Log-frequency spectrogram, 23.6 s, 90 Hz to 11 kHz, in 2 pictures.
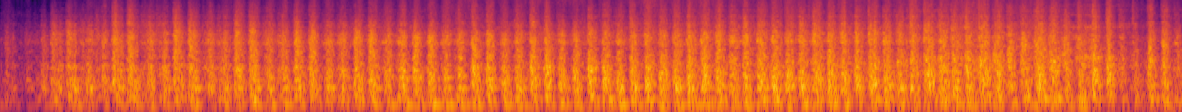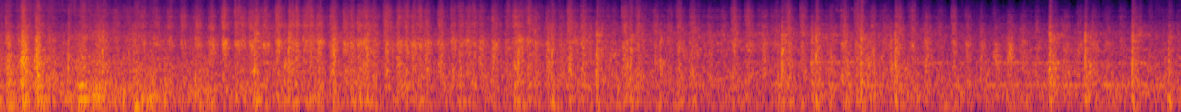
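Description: Super D steam locomotive 49395 hauls a train uphill past miners' cottages and slag heaps, its loud rapid chuffing and clanking held steady for about ten seconds, then easing to a softer, more distant rumble.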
